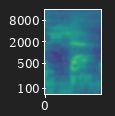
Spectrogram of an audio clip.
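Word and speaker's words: Shef: So Chef is spelled with an S.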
